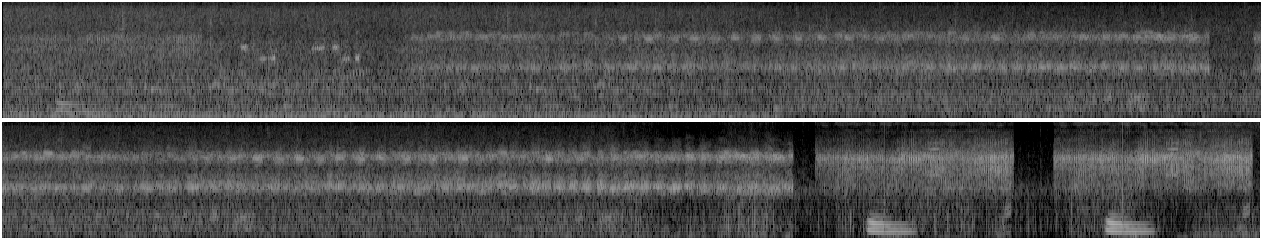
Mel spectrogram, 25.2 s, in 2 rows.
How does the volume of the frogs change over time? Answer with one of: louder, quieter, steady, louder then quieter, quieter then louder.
louder.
